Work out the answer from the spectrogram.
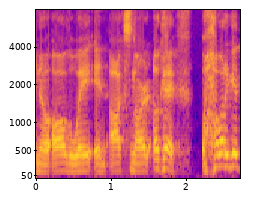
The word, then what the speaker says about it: Oxnard: Tok one of them Oxford not Oxnard I will get I completely butchered it so my bad and know Cowboys fans were roasting me on the comments it's Oxnard not Oxford my fault my fault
